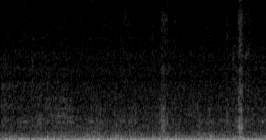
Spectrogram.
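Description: Near silence: a low steady hum, with a couple of faint clicks as a liquid eyeliner pen is uncapped and handled.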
